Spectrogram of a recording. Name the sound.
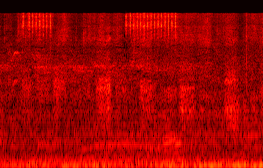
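pitbull dog Babi panting during training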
